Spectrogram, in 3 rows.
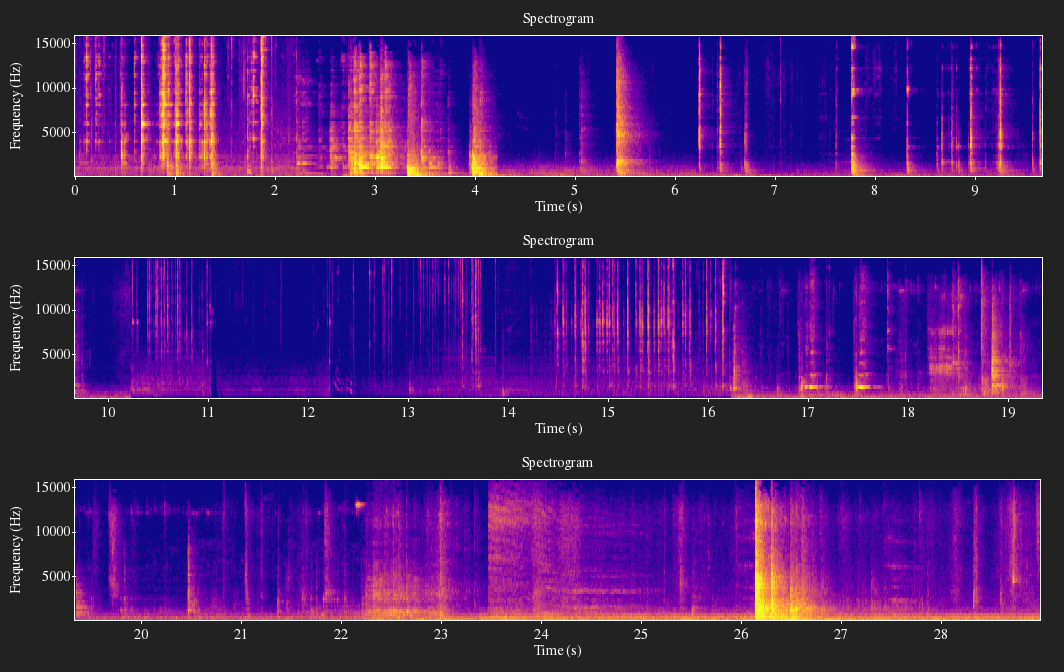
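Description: Hand tools and metal parts of a VW Beetle chassis and transaxle clinking and knocking during garage work, with one loud clank about 26 seconds in. A steady hum runs under the second half.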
